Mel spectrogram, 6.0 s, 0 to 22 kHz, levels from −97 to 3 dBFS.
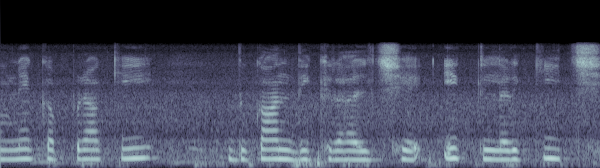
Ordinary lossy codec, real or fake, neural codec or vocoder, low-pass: none; real; none; none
